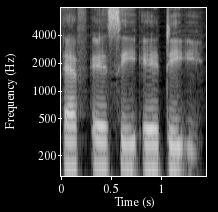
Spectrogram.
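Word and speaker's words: façade: of a building is supposed to be this f a c a d e. If I'm not wrong, the pronunciation is facade.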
